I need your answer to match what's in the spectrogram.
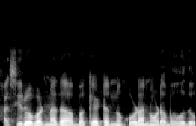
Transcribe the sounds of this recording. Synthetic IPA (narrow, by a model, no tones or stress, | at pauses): hɐsiɾubɐɳːɐd̪ɐbɐkeʈɐnːukuːɽɐnoːɽɐbɐɦud̪u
